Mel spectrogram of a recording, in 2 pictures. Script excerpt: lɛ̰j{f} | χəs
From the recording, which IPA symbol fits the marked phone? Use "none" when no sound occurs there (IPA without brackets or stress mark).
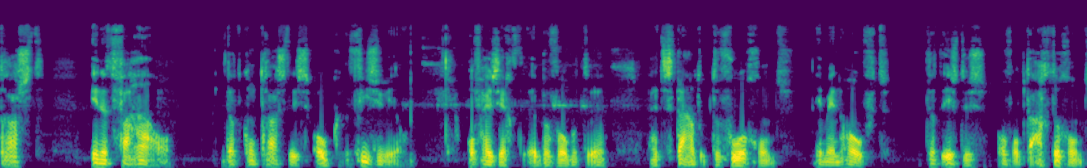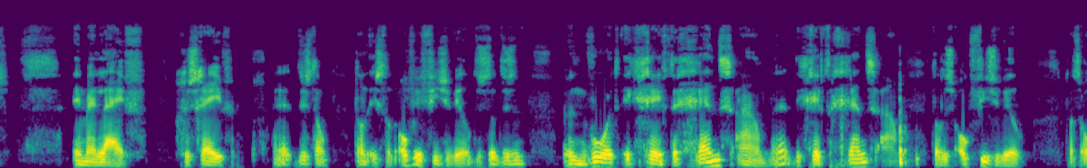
f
